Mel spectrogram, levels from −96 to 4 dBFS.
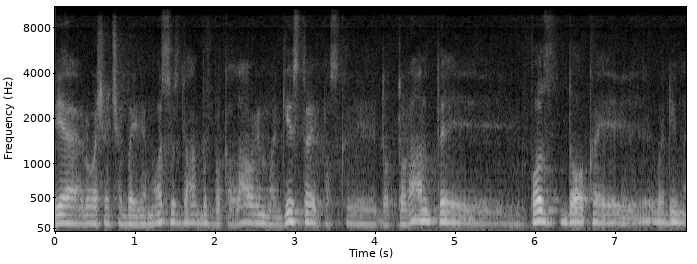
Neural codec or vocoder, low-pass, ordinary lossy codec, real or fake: autoencoder, 48 kHz, 32 numbers a frame, DAC-VAE, trained on Japanese speech; 9.9 kHz; Opus, 16 kbps; fake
